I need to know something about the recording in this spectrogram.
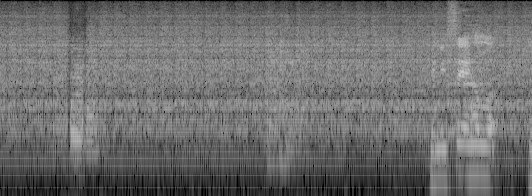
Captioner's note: white noise, static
